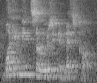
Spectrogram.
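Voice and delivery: normal talking voice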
